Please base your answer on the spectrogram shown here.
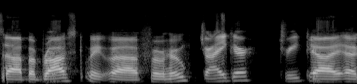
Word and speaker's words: Bobrovsky: How do you pronounce it? It's Bobrovsky.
